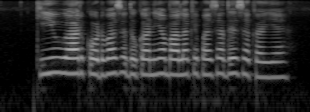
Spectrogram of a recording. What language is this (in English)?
Magahi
